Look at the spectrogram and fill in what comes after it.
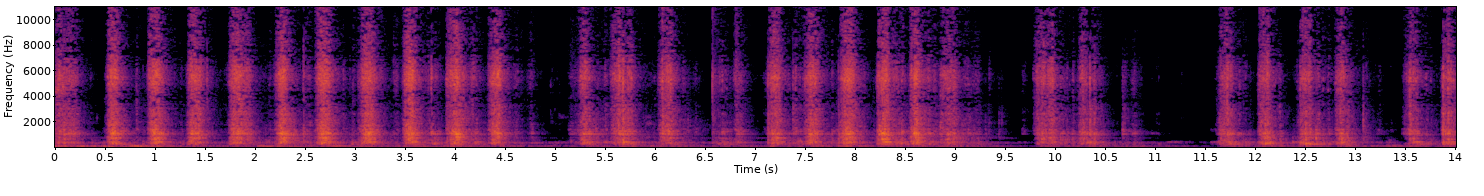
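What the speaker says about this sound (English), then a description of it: "To make this chutney, first let's grate the mango." Fresh mango rubbed against a grater for chutney, a steady run of rhythmic rasping strokes in quick bursts with a few short pauses, close and fairly loud with no talking.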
